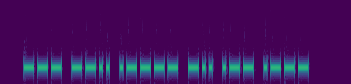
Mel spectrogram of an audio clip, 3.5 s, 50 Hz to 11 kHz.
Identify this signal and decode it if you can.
Morse code, heard as a keyed tone, about 36 wpm, 700 Hz. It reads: OZ1DWJ
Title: DXCC-100 Call Signs - 6 Characters - 35wpm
